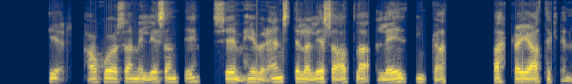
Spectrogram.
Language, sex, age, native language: Icelandic, male, 50-59, Icelandic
